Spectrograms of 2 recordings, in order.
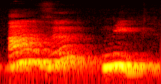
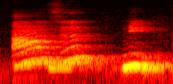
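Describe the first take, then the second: First: "Avenue" said again slowly; slow repeat. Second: "avenue" drawn out slowly, syllables held; slow reading. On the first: Teacher repeats "Avenue" slowly for pupils. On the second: Teacher rereads "avenue" slowly with the class. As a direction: read "avenue" slowly for pupils. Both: Shown as a demonstration. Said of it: "on va les lire encore une fois".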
